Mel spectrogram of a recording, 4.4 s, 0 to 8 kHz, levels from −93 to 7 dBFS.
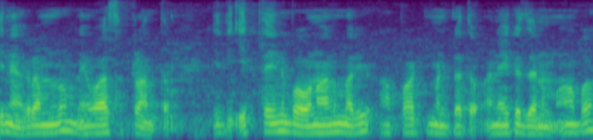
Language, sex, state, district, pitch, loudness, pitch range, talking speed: Telugu, male, Andhra Pradesh, Visakhapatnam, 115 Hz, -19 LUFS, 110-130 Hz, 175 wpm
